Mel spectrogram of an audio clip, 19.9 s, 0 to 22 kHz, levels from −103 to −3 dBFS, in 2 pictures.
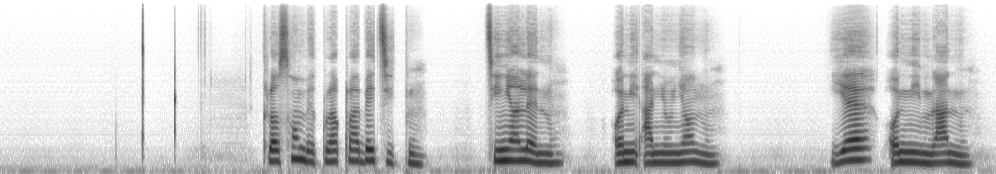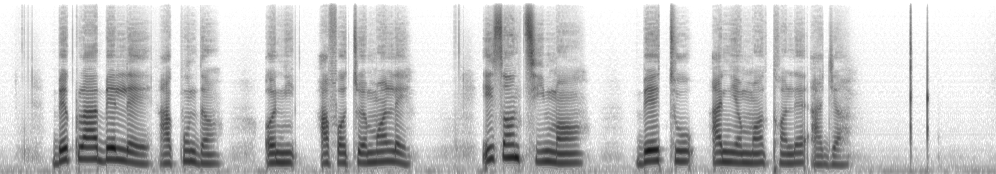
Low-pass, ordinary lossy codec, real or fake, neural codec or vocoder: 19.8 kHz; none; fake; autoencoder, 48 kHz, 32 numbers a frame, DAC-VAE, trained on Japanese speech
